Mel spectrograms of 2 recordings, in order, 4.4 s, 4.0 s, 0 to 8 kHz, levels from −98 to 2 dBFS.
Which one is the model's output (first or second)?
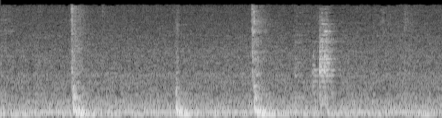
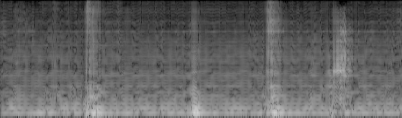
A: second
